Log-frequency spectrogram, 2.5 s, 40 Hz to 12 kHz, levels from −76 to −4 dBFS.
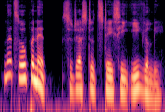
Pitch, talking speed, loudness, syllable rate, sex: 140 Hz, 145 wpm, -17 LUFS, 5.6 syllables/s, male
